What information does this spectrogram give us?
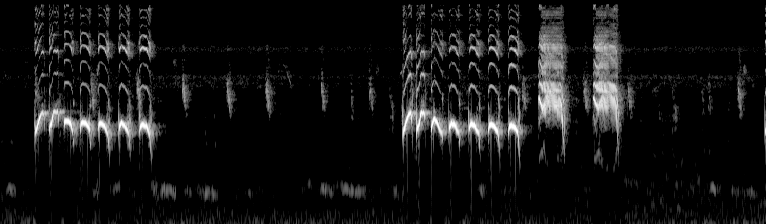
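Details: Orange-headed thrush singing to prompt other birds: evenly repeated rolling whistled notes, about eight per burst, twice, followed by harsh rasping chatters and scattered soft high notes.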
